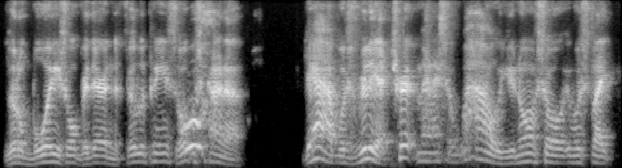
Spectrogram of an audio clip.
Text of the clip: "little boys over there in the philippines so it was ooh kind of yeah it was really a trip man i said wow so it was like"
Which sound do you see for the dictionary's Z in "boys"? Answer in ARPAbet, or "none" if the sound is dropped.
Z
